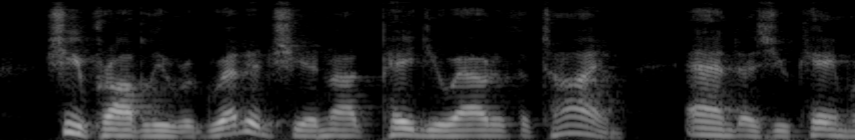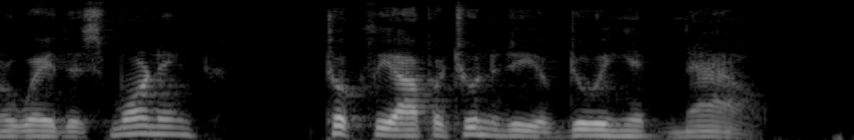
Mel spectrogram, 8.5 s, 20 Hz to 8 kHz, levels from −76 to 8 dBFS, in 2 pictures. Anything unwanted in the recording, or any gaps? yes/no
no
